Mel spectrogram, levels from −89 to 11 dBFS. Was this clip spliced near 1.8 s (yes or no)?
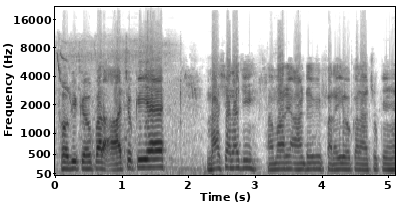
yes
